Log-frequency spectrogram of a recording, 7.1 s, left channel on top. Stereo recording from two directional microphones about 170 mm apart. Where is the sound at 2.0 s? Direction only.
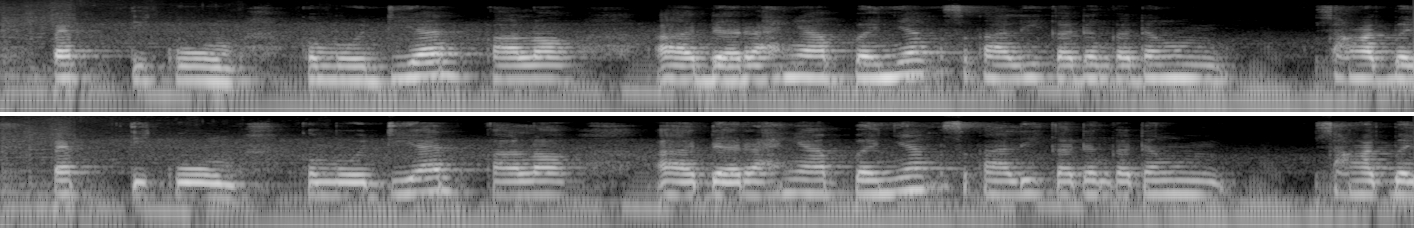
50° right (ahead or behind).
